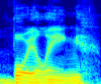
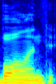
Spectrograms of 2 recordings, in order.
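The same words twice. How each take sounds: First: It is said in full, with all syllables. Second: It is said shortened, with fewer syllables. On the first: The speaker calls it wrong. "that's too many syllables" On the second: The speaker calls it right. "Notice I said boiling"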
